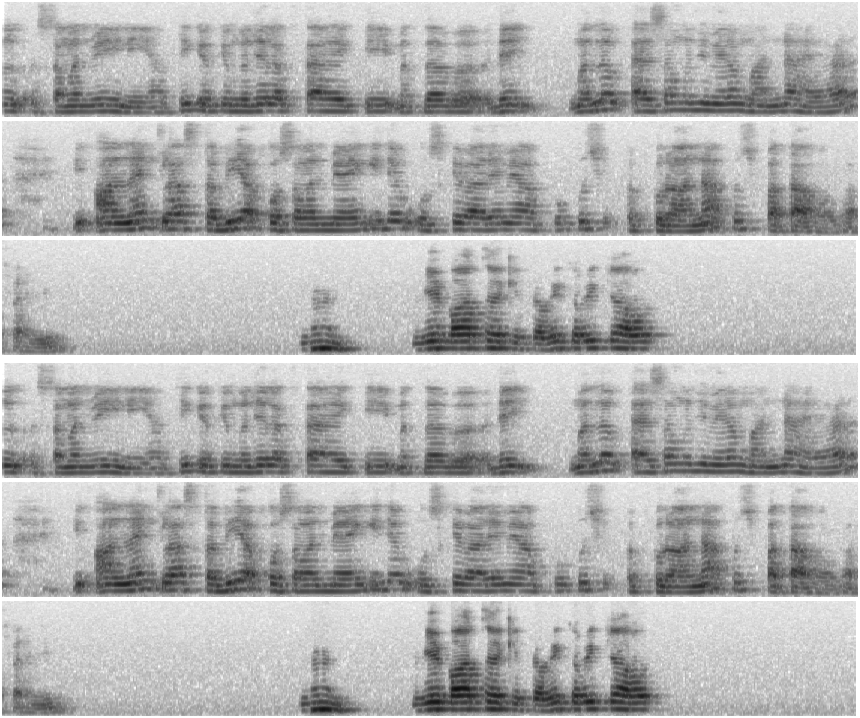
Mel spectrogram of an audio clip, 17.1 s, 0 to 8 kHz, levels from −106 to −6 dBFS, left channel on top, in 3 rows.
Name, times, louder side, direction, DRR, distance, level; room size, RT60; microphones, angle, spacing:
voice 1, 0.0-3.5 3.8-11.8, equal, 5° right, 1.1 m, -33 dB
voice 2, 13.4-13.7 14.1-15.7, right 4 dB, 35° right, 0.3 m, -23 dB
2.8 x 2.6 x 2.4 m
head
